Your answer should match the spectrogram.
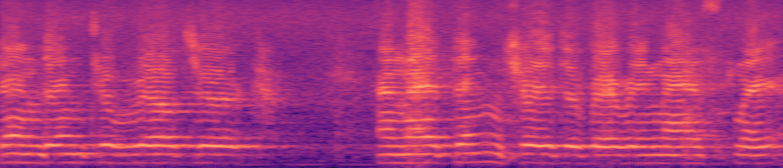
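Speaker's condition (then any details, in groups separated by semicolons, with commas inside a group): ALS (Lou Gehrig's disease); young onset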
